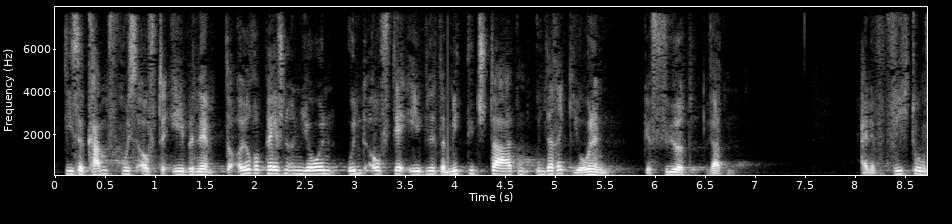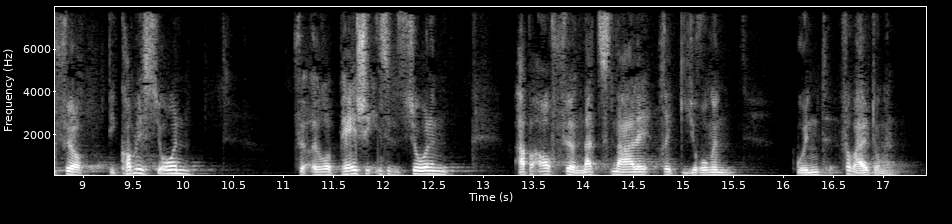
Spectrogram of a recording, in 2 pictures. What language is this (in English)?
German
